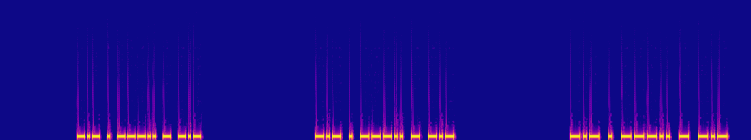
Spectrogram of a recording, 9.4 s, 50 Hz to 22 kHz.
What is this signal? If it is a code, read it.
Morse code, heard as a keyed tone, about 34 wpm, 700 Hz. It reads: KE8TK KE8TK KE8TK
